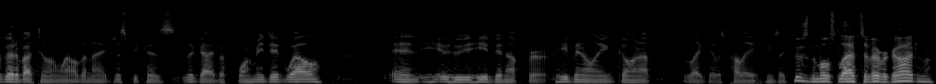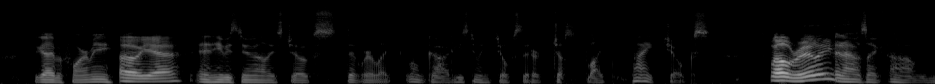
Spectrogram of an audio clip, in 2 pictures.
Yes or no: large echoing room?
no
